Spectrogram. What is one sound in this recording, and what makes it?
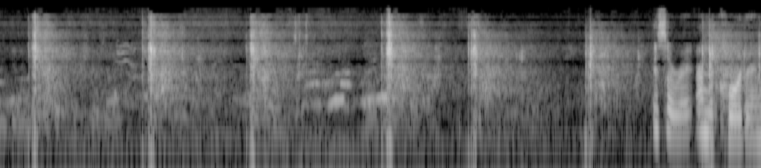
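Fireworks crackle and fizz as sparks shower down.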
